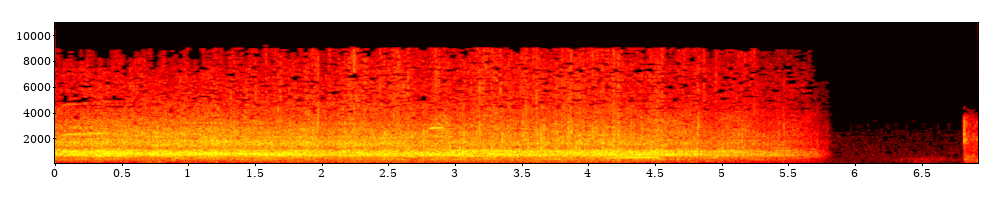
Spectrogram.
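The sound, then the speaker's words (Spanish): A large crowd shouts, applauds and cheers loudly and steadily for several seconds as Pedro Sánchez confirms his candidacy for the PSOE primaries in Spain, then the sound cuts off abruptly into silence before a brief burst returns at the very end. “Gritos y aplausos”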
